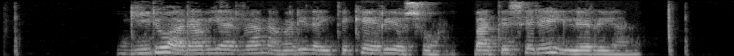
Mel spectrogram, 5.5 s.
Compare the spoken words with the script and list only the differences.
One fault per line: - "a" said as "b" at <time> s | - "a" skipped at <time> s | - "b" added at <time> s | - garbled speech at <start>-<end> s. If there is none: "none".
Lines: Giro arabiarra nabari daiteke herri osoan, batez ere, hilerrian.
none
